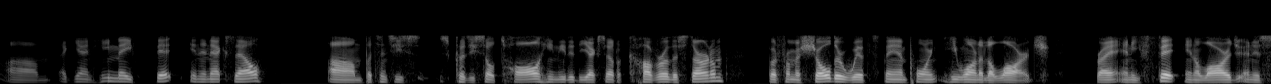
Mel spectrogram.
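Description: Microphone volume stepped up at 1.08 s, 2.10 s and 6.39 s: the call software judged the input too quiet and raised the device's gain in single jumps of about 9 dB, 4 dB and 3 dB. Voice and background leap louder together. The first falls between "again he" and "may fit in", the second just after "he may fit in", the third just before "the sternum". The call path's band limit at 4 kHz fits G.711 A-law.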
